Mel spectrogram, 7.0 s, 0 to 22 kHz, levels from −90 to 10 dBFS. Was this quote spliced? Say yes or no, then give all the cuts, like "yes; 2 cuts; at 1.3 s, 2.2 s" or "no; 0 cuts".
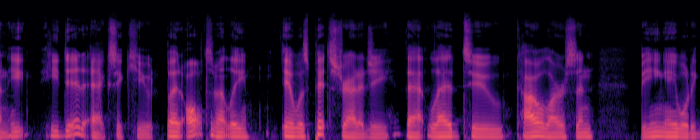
yes; 1 cut; at 1.6 s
